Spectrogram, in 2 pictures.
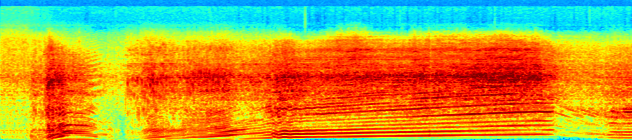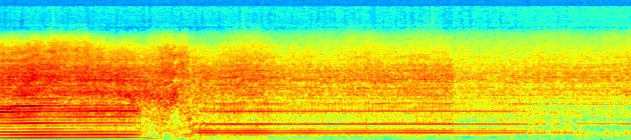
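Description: Car engine revving once briefly, then pulling away and accelerating through the gears. Its pitch climbs steadily and drops at gear changes about eight and twelve seconds in, then it settles to a steady cruise.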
